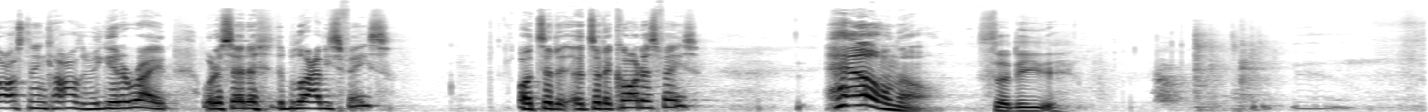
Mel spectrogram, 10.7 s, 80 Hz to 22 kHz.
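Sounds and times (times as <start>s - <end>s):
speech: 0.0s - 3.0s, 3.9s - 5.4s, 6.2s - 8.1s
noise: 0.0s - 10.7s
dog barking: 8.7s - 9.0s.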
